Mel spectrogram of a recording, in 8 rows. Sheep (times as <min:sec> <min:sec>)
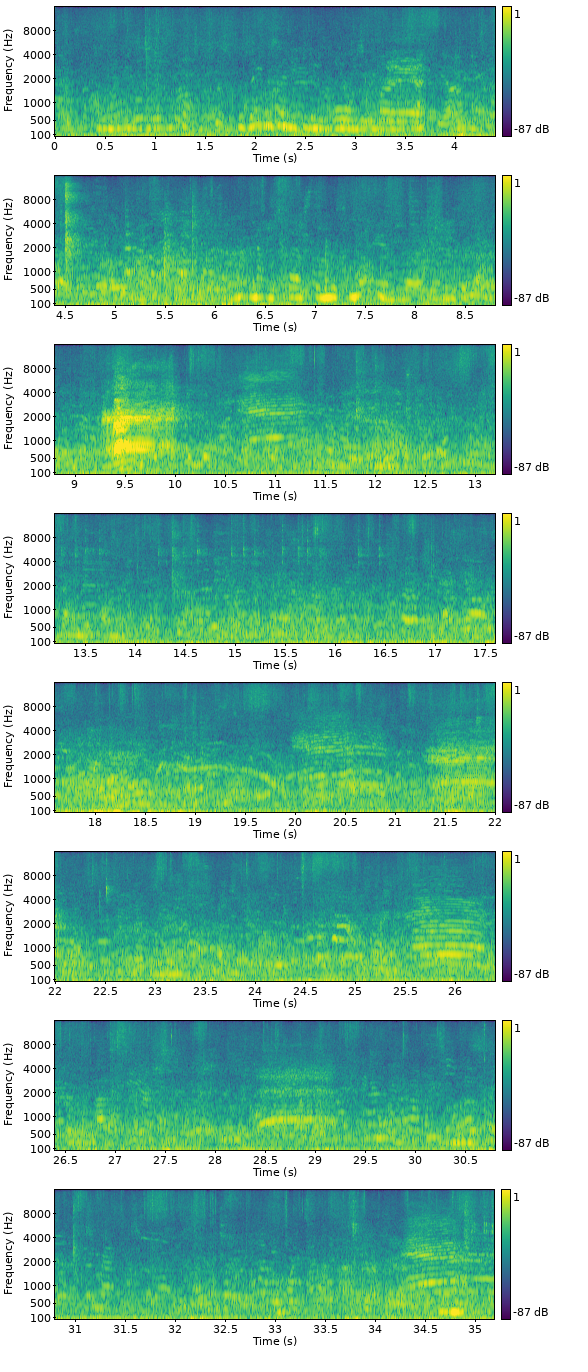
0:09.1 0:11.7, 0:18.6 0:22.9, 0:24.4 0:26.5, 0:28.3 0:29.5, 0:31.1 0:35.1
